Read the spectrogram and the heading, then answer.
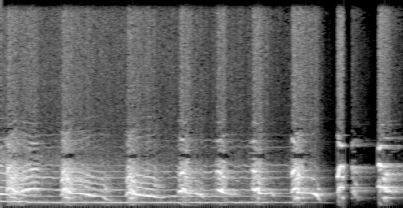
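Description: A dachshund named Jesus howls loudly in long, wavering, sing-song tones for about four seconds, then breaks into a few short, sharp yips at the end.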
